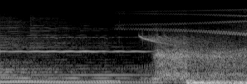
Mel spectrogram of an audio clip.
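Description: Intro theme music: a held chord with a low drone, broken about three quarters of the way through by a sudden noisy hit that sets off sweeping tones and a heavy bass.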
